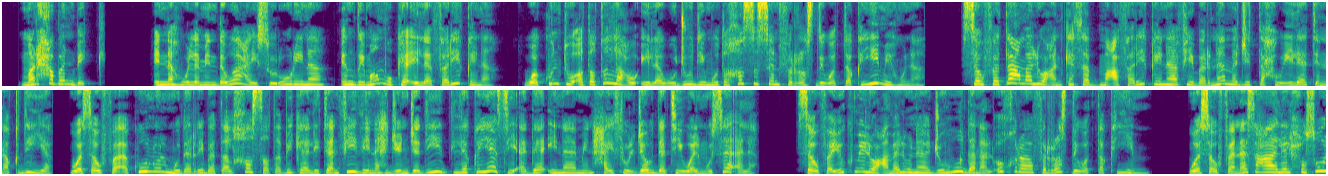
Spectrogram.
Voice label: arabic training e learning, arabic voice over talent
